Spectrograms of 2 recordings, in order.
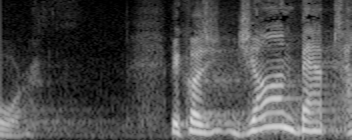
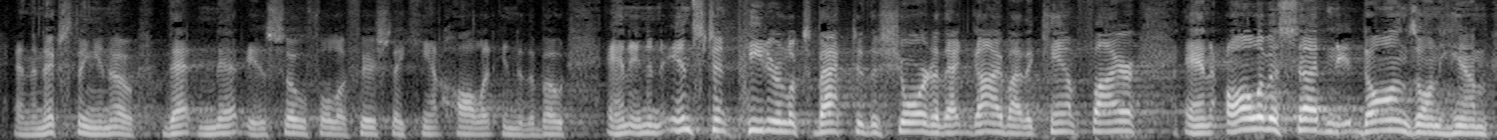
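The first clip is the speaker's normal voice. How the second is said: ordinary delivery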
